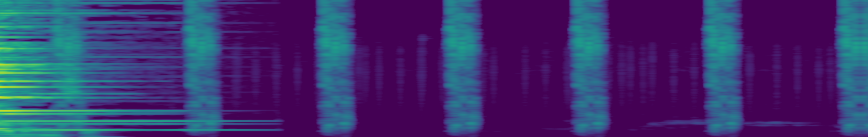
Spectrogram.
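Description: A bell-like notification ding from a subscribe-button animation: one bright strike of several ringing tones that fades out after about a second and a half. A run of faint clicks follows, about one every two-thirds of a second.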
